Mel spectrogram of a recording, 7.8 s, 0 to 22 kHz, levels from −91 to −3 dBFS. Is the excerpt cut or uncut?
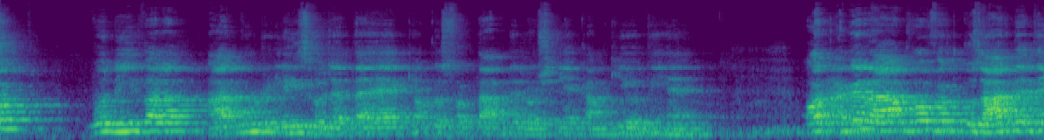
uncut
